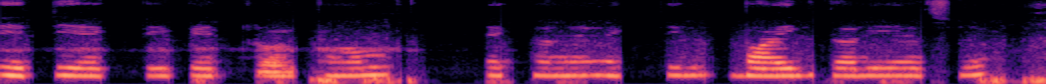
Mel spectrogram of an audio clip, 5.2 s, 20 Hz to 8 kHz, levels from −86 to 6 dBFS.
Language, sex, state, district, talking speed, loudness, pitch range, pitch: Bengali, female, West Bengal, Kolkata, 105 wpm, -20 LUFS, 225-235 Hz, 230 Hz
